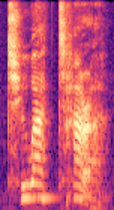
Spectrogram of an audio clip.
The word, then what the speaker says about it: tuatara: the evening this is the tua tara tuatara i think that's how they pronounce it from new zealand and it does indeed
